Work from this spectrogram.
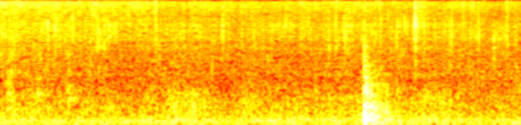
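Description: Bacon sizzles steadily in a hot cast iron pan, a constant hiss of frying fat with one sharp crackle or spatter near the end and no talk.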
